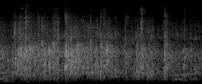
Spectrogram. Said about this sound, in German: Ja, come on, Applaus für dich.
